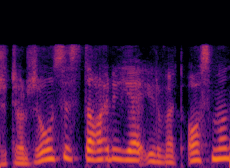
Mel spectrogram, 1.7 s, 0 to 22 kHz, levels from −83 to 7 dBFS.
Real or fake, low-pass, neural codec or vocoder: fake; 7.2 kHz; codec, 16 kHz in and 24 kHz out, 0.6 kbps, FocalCodec, streaming, 4096 codes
